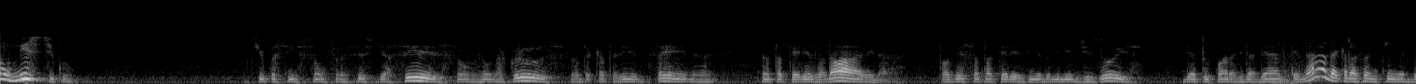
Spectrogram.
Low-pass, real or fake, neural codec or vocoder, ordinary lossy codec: 3.6 kHz; real; none; none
